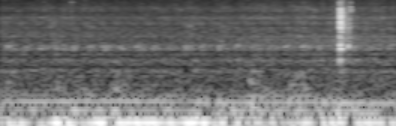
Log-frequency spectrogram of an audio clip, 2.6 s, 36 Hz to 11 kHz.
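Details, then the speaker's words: 1981 Volvo 244, M46 gearbox with overdrive, after clutch change: steady low idle rumble, then a light click as reverse engages with no crunch; new clutch disengages cleanly and smoothly. "But I can now put the clutch in, goes in reverse with no crunch, and we start moving back."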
